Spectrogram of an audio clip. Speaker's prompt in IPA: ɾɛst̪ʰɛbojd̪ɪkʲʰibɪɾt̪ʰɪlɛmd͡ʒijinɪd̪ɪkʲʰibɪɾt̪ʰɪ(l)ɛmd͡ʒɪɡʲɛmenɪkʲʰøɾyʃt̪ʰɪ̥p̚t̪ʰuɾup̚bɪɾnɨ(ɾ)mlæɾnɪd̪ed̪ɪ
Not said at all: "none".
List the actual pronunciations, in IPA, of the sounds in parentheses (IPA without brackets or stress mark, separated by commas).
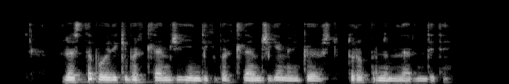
l, none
